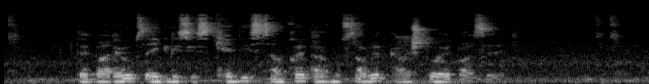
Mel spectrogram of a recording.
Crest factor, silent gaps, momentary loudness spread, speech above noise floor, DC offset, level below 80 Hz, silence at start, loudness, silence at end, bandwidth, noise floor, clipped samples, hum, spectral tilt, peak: 18 dB; none; 12 LU; 25 dB; under 0.1%; -48 dBFS; 0.1 s; -24 LUFS; 0.1 s; 11.5 kHz; -48 dBFS; under 0.1%; none; -5.5 dB/octave; -6 dBFS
